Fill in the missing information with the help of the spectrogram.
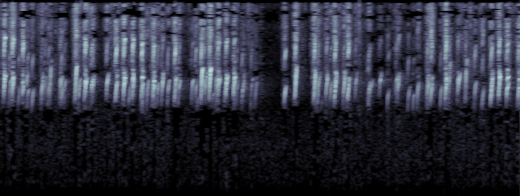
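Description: A European goldfinch sings a fast, tinkling twitter of high, liquid notes in dense bursts, with one brief pause near the middle.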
